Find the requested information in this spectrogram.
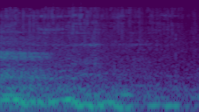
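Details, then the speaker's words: Quiet, low rumbling snoring from a sleeping dog, fading slightly toward the end. "Sorry if you can hear the dog snoring, but uh yeah, I was kind of surprised by that."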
